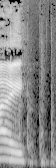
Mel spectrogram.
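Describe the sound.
A voice briefly speaks, then a few quick knuckle knocks land on wood, two or three light raps spaced a fraction of a second apart.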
